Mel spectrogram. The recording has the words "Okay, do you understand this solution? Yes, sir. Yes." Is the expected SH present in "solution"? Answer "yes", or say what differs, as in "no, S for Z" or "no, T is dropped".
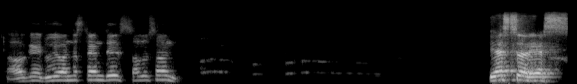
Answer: no, S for SH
